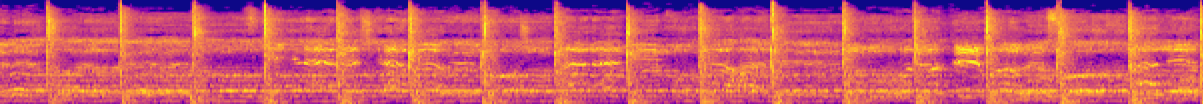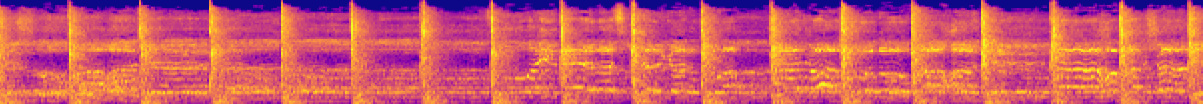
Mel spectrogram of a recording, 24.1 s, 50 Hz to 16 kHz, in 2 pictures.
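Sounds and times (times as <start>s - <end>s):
men singing over drone: 0.0s - 24.0s
hand-claps: 0.4s - 24.0s.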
